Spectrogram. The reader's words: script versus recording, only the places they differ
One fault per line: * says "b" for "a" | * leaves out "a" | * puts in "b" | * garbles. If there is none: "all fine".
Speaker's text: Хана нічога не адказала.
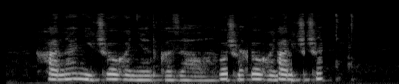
* garbles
